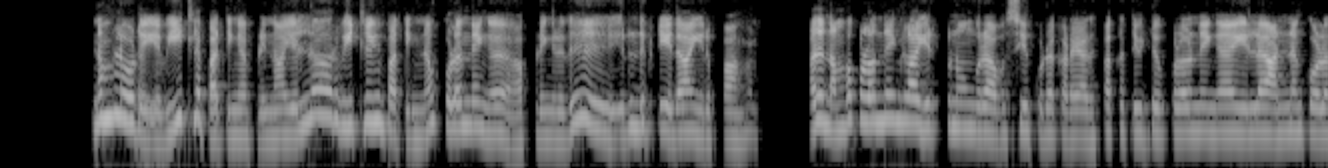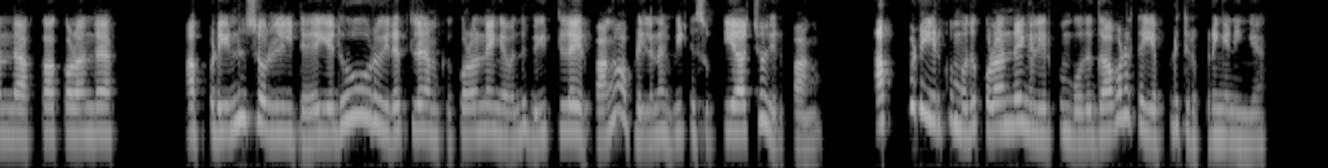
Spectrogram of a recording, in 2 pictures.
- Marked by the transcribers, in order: none
- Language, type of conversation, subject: Tamil, podcast, குழந்தைகள் அருகில் இருக்கும்போது அவர்களின் கவனத்தை வேறு விஷயத்திற்குத் திருப்புவது எப்படி?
